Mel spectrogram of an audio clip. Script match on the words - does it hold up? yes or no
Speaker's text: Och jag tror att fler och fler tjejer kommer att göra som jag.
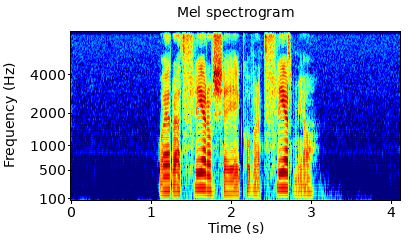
no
